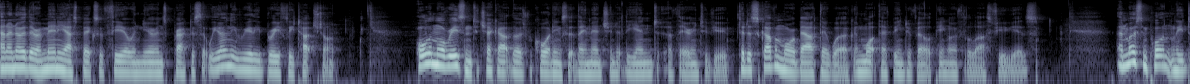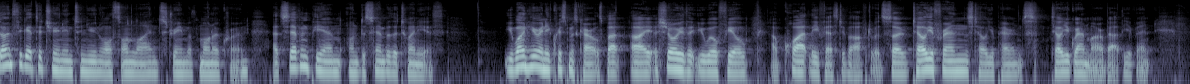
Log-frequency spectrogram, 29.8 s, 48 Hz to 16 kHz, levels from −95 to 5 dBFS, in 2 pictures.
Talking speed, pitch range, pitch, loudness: 215 wpm, 105-135 Hz, 115 Hz, -29 LUFS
